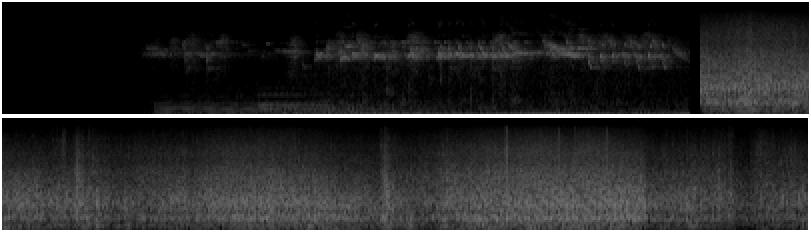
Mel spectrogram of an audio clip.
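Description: Silence for about a second, then birds chirping among trees for about four seconds over a low steady hum. It cuts off abruptly into a steady wash of lake waves and wind along a shore.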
